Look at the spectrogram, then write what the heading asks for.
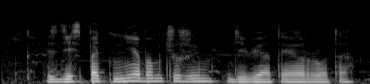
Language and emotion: Russian, positive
